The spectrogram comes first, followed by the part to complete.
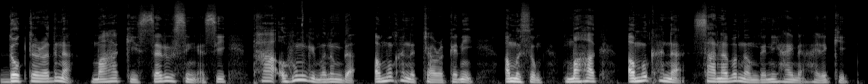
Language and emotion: Manipuri, happy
